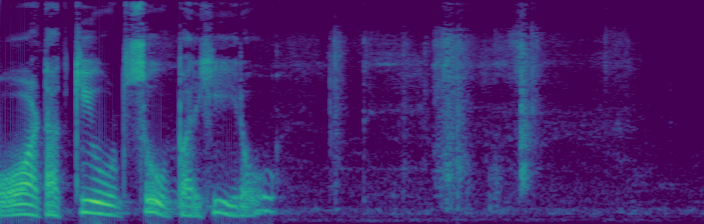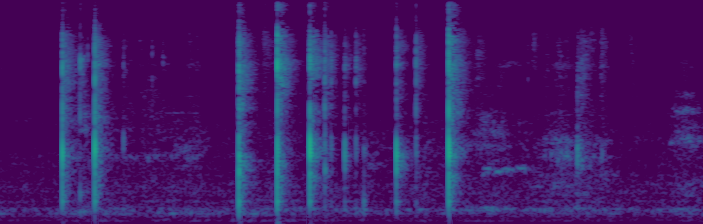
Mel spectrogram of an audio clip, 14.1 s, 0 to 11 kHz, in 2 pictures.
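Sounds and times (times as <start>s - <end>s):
toy figure packaging clicks and taps: 7.6s - 8.6s, 9.4s - 11.8s.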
